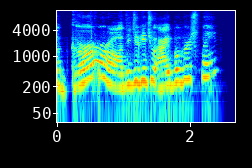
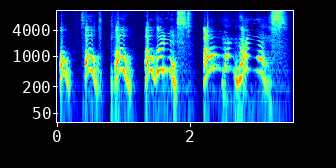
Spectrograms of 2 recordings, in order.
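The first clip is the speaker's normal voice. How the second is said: startled exclaim; 12 semitones higher than usual. Real, not acted. Dog grabs at her.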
